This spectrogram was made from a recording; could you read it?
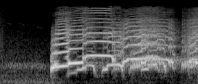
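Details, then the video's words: A black-necked crane pair in territorial display toward a neighbouring red-crowned crane pair, showing pair-bond strength: a loud, brassy trumpeting call bursts in from silence, lasting over a second, then a second call begins. "Black-necked crane territorial behaviour and vocalisation"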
